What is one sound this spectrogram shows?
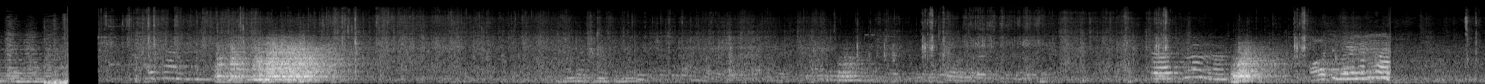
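Plastic wrappers rustle and crinkle as hands pack them into boxes.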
